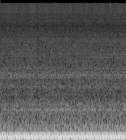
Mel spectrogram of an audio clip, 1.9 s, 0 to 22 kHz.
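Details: 2004 Chevy Astro 4x4, 4.3 V6 Vortec, after installing a new Brave X aluminum distributor: deep, even idle pulse with no clicking or misses; earlier clicking was suspected from passenger-side coil or ICM. Normal idle.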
